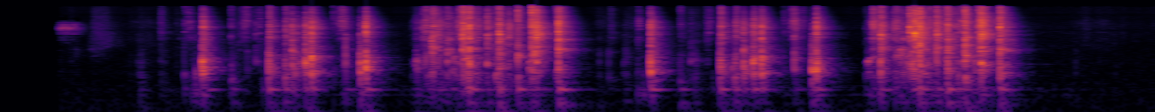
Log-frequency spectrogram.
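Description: Plastic sport-stacking cups being rapidly stacked up and down on a stacking mat: a quick clatter of light plastic cups knocking together and onto the mat, in about four bursts with short breaks between them.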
